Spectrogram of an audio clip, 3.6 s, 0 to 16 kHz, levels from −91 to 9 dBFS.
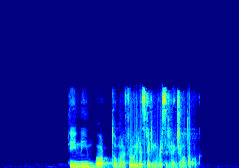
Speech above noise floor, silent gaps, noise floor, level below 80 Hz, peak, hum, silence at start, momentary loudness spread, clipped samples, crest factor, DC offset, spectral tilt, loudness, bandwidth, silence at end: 51 dB; none; -86 dBFS; -62 dBFS; -16 dBFS; none; 1 s; 7 LU; under 0.1%; 20 dB; under 0.1%; -4.5 dB/octave; -34 LUFS; 8 kHz; 0.65 s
